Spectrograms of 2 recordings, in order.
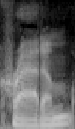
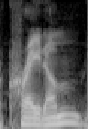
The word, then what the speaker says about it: kratom: The three of them and others are behind an investigation published by the Tampa Bay Times looking at kratom or kratom. Both pronunciations apparently are acceptable.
